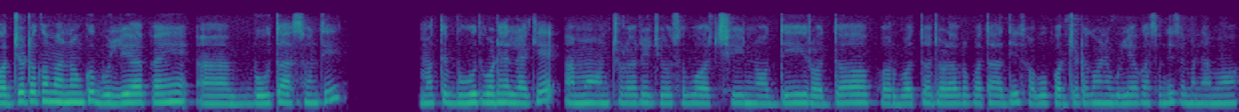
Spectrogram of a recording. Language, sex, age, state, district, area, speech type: Odia, female, 18-30, Odisha, Bhadrak, rural, spontaneous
